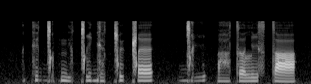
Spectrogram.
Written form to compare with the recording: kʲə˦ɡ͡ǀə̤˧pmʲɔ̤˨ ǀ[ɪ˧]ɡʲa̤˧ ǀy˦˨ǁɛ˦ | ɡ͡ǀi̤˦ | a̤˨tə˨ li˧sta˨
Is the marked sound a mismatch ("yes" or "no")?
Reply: yes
